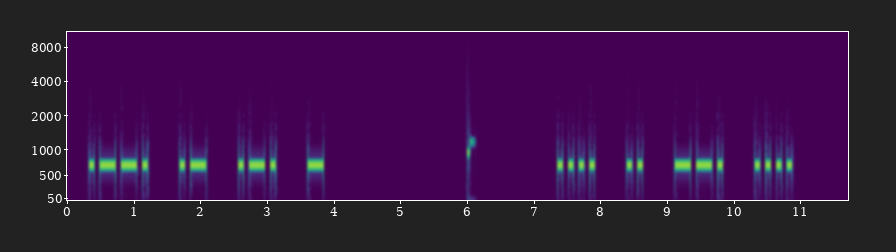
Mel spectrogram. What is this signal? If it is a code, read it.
Morse code, heard as a keyed tone, about 15 wpm, spaced as for 11 wpm, 700 Hz. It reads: PART HIGH
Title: 2x Character Spacing - Top 500 Words - 15wpm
